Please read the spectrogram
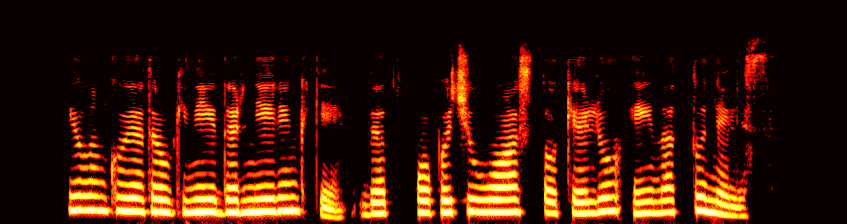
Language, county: Lithuanian, Utena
